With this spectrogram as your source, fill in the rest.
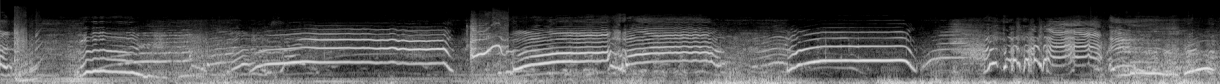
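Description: A young woman laughs and shrieks loudly close by.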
